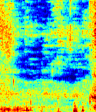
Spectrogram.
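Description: A dog whimpers and yips briefly, fairly close, amid some background noise on a hill trek at Ethina Bhuja, Shishila Gudda.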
